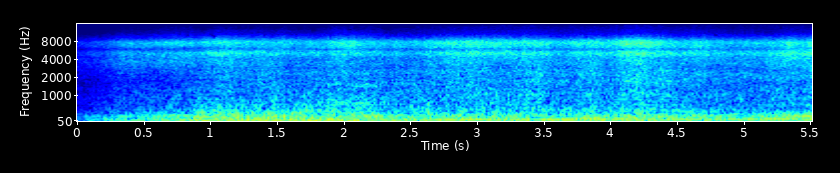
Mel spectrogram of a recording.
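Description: A boat's engine running steadily underway with a low hum, with water rushing past the hull and wind on the microphone. It fades in over the first second.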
